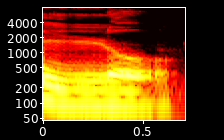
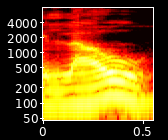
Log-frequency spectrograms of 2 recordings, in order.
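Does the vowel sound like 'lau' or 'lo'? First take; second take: lo; lau. First: The word sounds like 'lo', with a plain o. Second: The word sounds like 'lau', rhyming with cow. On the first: The speaker calls it right. "ओ से ओ की मात्रा हो गया" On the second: The speaker calls it wrong. "नहीं"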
